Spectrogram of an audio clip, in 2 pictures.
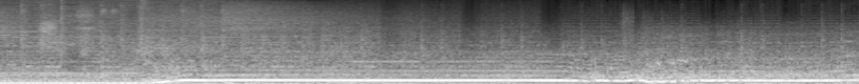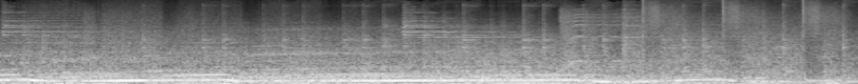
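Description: Rally car engine heard from inside the cabin, held at high revs with the pitch dropping and climbing back several times, in quick swings near the end, as it is driven hard on a dirt stage. Music plays underneath.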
